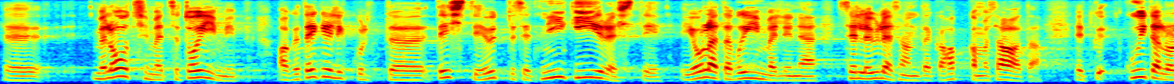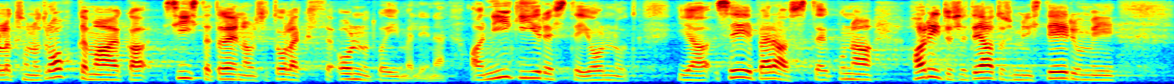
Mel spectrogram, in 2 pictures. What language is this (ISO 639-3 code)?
est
